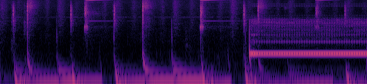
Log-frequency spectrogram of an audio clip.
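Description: A telephone tone sounds on a prank call placed during a late-night radio show. It holds as one steady tone after a few low, falling tones.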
